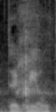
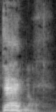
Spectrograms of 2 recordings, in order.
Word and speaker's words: Dagnall: Dagnall. – It's not a silent G, but it is emphasis on the first syllable. – Okay, got it. Dagnall.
